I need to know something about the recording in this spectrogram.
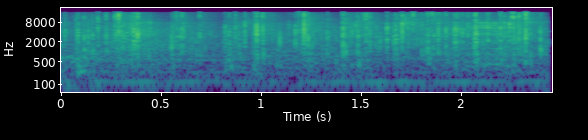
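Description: Plastic snack wrapper crinkling and crackling in a run of quick, irregular crackles as hands work at tearing it open, without yet getting it to tear.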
